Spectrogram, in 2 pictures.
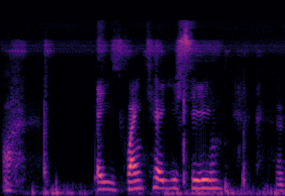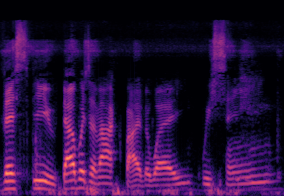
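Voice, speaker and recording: A man's voice: mid-range voice, steady tone, slow, slight background noise, rough recording. A man in his twenties chatting casually to viewers as he vlogs on a nature trail, recorded outdoors on a lapel mic. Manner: addresses viewers casually as y'all. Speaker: vlogger. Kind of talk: casual outdoor vlog chat. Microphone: small clip-on lapel mic.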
